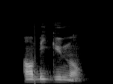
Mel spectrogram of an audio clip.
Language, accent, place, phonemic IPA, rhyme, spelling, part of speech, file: French, France, Lyon, /ɑ̃.bi.ɡy.mɑ̃/, -ɑ̃, ambigument, adverb, LL-Q150 (fra)-ambigument.wav
- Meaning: ambiguously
